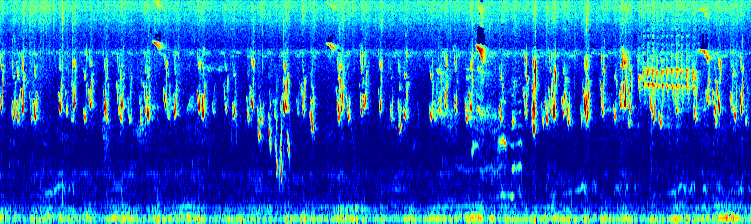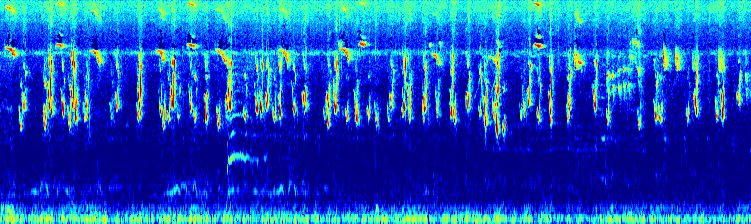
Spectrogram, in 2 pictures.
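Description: Birds chirping in a fast, dense run of short high chirps, with one longer, brighter call about halfway through, over a steady low rumble.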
